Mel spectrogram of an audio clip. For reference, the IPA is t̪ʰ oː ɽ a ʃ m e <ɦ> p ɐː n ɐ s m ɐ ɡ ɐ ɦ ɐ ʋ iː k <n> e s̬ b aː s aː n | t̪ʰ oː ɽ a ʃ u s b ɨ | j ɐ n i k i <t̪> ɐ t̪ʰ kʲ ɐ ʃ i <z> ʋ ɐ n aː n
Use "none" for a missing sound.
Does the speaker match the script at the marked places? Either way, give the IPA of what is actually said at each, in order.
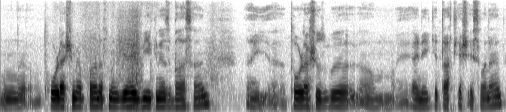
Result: none, n, t̪, s

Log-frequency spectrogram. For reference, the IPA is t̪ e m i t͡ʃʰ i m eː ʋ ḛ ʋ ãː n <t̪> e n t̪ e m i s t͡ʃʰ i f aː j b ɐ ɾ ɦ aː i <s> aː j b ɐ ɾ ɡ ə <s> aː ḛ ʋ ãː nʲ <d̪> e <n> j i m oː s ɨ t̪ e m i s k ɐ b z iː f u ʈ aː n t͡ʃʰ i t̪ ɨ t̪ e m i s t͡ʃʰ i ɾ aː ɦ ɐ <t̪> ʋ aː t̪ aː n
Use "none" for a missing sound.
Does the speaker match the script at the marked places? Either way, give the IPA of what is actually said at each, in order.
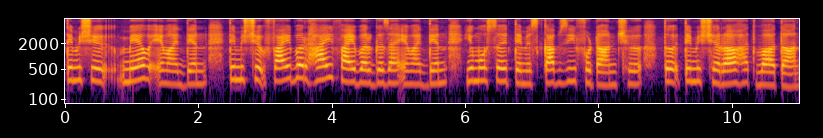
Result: d̪, f, z, d̪, n, t̪

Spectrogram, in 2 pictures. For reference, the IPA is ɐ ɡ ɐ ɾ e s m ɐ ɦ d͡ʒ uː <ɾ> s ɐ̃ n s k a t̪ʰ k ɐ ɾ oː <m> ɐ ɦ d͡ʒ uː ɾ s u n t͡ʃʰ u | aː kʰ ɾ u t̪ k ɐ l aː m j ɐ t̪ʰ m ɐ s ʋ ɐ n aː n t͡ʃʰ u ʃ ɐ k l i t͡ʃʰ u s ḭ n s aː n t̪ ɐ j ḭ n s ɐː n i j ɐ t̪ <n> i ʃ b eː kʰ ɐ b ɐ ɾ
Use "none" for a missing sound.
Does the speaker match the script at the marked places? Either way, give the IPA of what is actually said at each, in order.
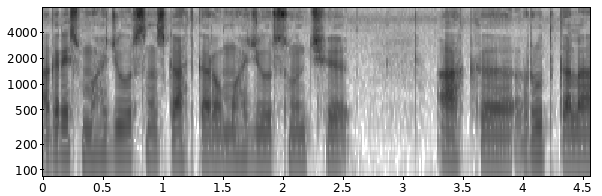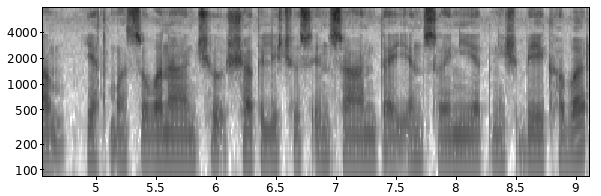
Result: ɾ, m, n

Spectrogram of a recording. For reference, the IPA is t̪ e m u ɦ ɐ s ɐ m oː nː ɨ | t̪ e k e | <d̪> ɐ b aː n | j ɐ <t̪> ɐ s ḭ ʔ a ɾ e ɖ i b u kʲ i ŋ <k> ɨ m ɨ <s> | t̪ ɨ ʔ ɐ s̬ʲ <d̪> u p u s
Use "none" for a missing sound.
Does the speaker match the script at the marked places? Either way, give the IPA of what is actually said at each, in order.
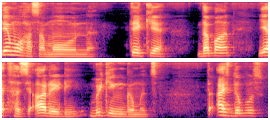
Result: d̪, t̪ʰ, ɡ, t͡s, d̪

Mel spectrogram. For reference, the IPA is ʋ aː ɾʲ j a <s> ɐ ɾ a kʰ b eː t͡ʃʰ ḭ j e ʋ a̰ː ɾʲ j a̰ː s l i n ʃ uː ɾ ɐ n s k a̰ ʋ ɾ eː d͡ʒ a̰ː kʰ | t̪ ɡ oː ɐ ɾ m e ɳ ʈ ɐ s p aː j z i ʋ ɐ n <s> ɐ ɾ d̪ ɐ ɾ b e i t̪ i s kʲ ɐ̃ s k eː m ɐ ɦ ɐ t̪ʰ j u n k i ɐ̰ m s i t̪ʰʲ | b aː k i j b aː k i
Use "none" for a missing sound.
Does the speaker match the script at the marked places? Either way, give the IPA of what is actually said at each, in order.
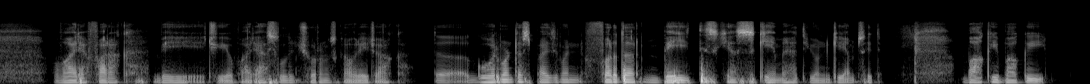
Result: f, f

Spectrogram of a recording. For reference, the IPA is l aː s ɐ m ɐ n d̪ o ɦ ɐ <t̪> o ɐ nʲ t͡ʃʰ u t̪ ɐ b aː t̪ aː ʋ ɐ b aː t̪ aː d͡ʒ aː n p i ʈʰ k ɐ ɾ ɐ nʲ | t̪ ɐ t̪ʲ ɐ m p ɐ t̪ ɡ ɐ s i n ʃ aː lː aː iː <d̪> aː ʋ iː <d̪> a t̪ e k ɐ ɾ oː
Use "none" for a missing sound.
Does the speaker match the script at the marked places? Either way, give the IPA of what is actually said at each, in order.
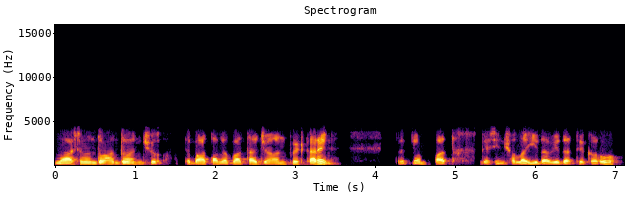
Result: d̪, d̪, d̪

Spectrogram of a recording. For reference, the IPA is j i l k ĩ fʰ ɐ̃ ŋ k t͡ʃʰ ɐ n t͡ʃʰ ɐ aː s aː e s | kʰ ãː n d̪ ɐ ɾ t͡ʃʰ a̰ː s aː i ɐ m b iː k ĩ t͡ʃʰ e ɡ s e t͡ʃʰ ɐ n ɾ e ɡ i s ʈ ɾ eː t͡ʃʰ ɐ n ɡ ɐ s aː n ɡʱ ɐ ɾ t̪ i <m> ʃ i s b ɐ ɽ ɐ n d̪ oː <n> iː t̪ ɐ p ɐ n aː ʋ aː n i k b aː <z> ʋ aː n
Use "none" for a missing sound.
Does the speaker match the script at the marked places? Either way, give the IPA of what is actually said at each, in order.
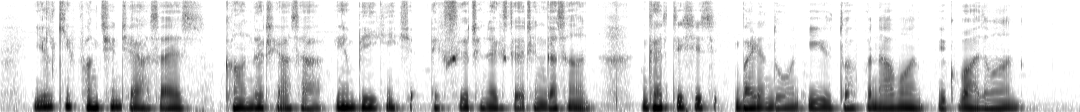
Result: none, n, z

